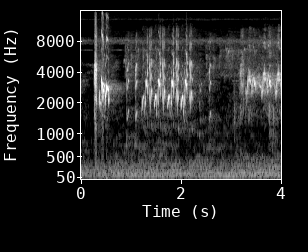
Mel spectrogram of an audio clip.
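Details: Sooty-headed bulbul song for bird luring and tutoring: a sharp opening chirp, then a softer series of quick twittering notes with a short break, ending in a smooth, warbled whistled phrase.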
